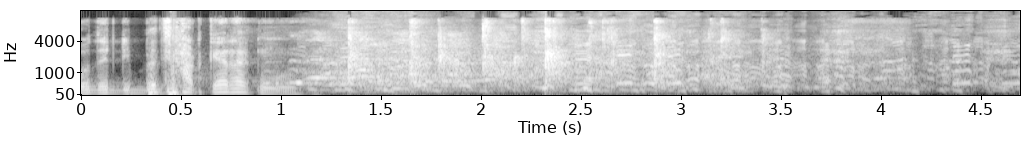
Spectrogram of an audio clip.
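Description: An audience laughs and claps.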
